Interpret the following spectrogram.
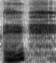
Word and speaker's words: haie: Et ici donc nous avons un H aspiré, j'ai fait exprès de le mettre dans l'exemple. Vous voyez bien que ça s'appelle H aspiré, je n'ai absolument fait aucun son avec ma bouche, j'ai dit la haie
